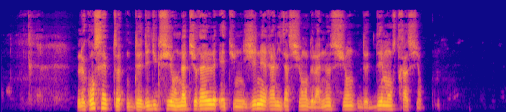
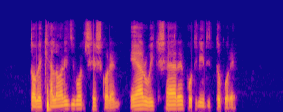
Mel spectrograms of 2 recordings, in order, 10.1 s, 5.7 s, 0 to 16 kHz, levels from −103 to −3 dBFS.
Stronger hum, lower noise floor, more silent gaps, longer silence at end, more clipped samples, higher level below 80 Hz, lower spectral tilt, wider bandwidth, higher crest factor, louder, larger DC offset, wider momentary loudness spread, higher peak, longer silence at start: neither; about the same, -87 dBFS vs under -90 dBFS; neither; first, 1.7 s vs 0.95 s; neither; about the same, -60 dBFS vs -58 dBFS; second, -4.5 dB/octave vs -6 dB/octave; first, 11.5 kHz vs 8 kHz; about the same, 22 dB vs 18 dB; first, -20 LUFS vs -25 LUFS; neither; first, 13 LU vs 8 LU; first, 0 dBFS vs -6 dBFS; about the same, 0.55 s vs 0.6 s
